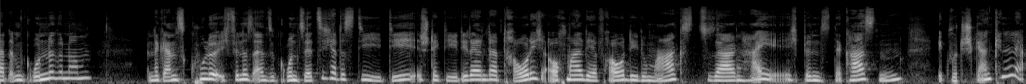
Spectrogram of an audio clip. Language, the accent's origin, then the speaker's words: German; Berlin, Germany; ich komme nicht aus Hamburg, sondern aus Berlin.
